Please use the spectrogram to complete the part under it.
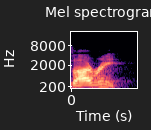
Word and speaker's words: eirene: Now, when you look at verse 14 where it says on earth peace, I'm going to give you that Greek word again, E-I-R-E-N-E. And I discovered in studying it this week, the contemporary Greek pronunciation is Irene. But the pronunciation in the Greek probably 2 years ago was Irene. Irene. But anyway, it's E-I-R-E-N-E.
